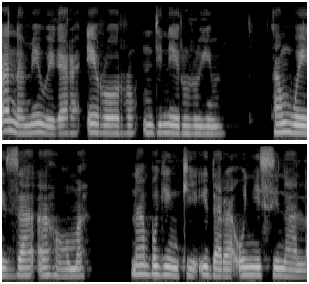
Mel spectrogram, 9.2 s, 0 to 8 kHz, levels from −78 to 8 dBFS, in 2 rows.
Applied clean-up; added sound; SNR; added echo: none; none; none; none.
